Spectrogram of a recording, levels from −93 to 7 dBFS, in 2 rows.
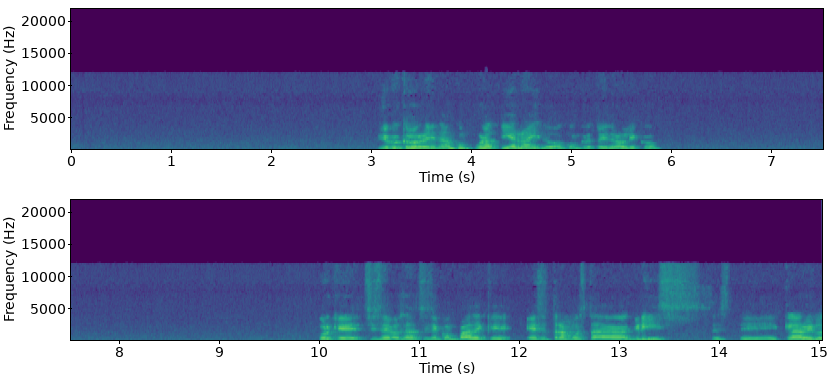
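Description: Nothing stood out on listening to this speech recording.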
